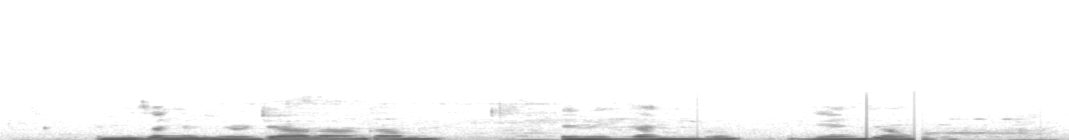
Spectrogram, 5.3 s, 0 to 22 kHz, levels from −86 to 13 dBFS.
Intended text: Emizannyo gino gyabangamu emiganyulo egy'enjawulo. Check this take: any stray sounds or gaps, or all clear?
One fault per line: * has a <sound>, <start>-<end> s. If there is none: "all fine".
* has a dropout, 4.6-4.6 s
